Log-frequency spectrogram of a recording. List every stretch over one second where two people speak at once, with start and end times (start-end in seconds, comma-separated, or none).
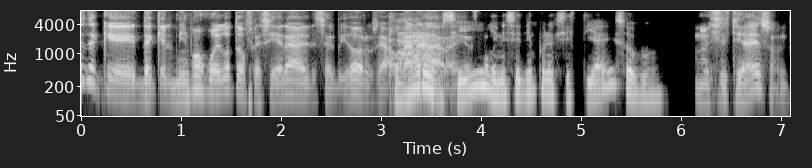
3.0-4.3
